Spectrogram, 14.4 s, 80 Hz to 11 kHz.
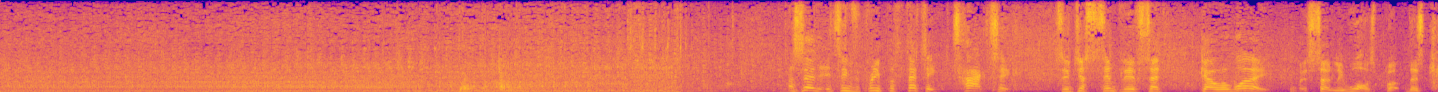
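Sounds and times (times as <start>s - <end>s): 
vehicle engine idling: 0.0s - 9.3s
speech: 8.0s - 14.3s.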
